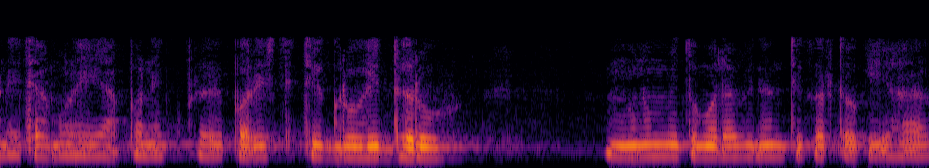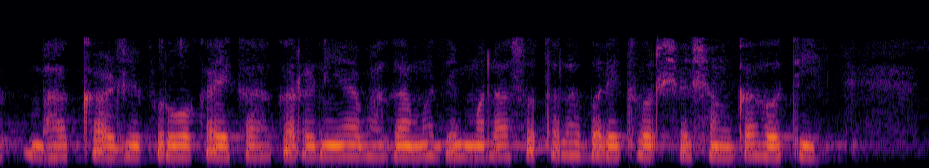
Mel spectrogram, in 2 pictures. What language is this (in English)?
Marathi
